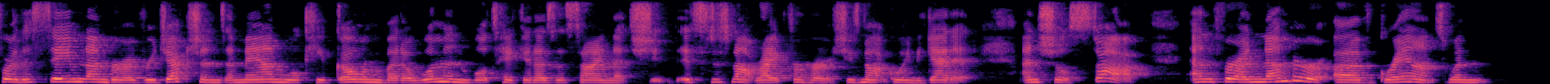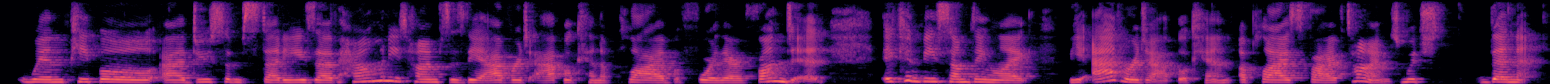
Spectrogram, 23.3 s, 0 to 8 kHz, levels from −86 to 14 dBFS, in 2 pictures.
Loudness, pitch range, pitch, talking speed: -24 LUFS, 210-255 Hz, 225 Hz, 195 wpm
